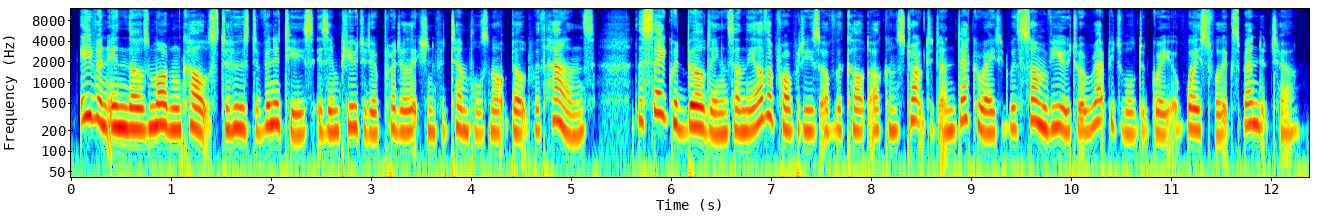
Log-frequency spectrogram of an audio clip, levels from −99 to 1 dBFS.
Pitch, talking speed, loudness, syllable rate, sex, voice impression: 215 Hz, 205 wpm, -20 LUFS, 6.5 syllables/s, female, feminine, slightly adult-like, fluent, slightly cute, slightly intellectual, slightly elegant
